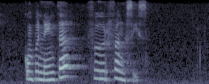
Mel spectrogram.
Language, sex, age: Afrikaans, female, 18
